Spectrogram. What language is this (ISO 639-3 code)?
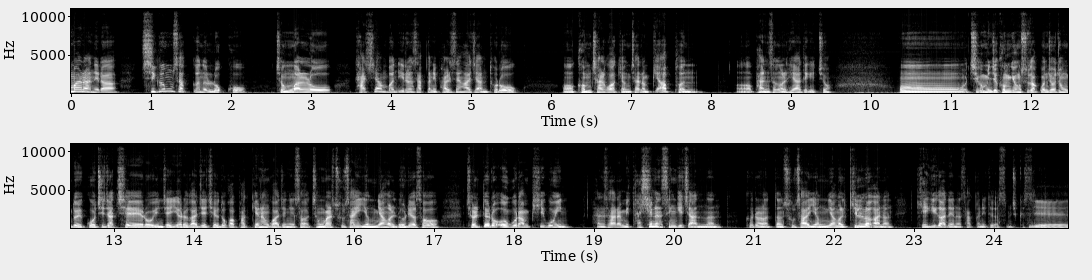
kor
